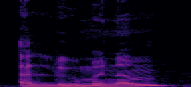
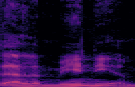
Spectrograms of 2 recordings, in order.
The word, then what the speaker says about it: aluminium: But uh Americans say uh aluminum. It's actually I mean it's aluminium because there's clearly an eye here.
